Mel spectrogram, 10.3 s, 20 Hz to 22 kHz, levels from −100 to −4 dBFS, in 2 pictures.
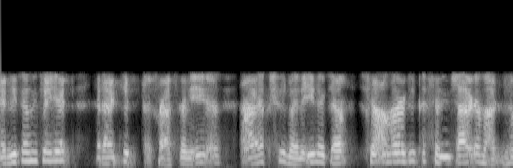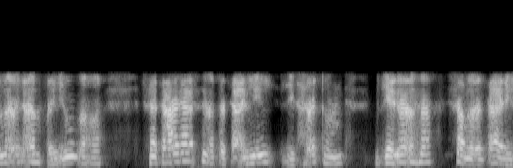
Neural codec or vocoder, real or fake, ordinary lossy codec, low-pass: codec, 16 kHz, 1 kbps, FreqCodec, smaller model; fake; none; 3.6 kHz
